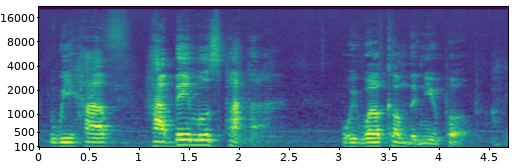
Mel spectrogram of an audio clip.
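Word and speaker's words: Habemus Papam: Yes, exactly, to say we have Habemus Papa, we welcome the new Pope. Is that how they say it? Yes, Habemus Papa.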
